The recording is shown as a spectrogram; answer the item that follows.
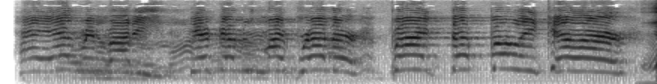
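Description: A high-pitched, baby-like voice singing in short phrases with gliding pitch.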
